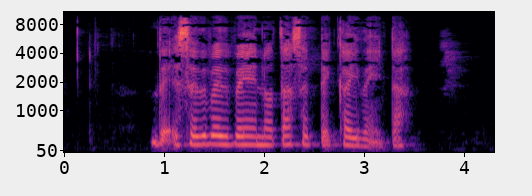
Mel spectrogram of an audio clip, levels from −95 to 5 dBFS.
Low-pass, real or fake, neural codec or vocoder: 9.9 kHz; real; none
